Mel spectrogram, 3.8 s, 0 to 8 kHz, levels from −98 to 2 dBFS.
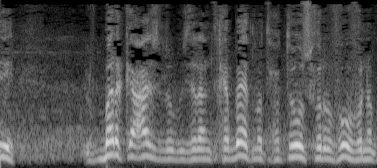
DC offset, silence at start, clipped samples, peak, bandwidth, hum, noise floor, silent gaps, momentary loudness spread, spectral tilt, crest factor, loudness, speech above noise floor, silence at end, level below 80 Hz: under 0.1%; 0 s; under 0.1%; -10 dBFS; 8 kHz; none; -46 dBFS; none; 19 LU; -6.5 dB/octave; 16 dB; -26 LUFS; 20 dB; 0 s; -74 dBFS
